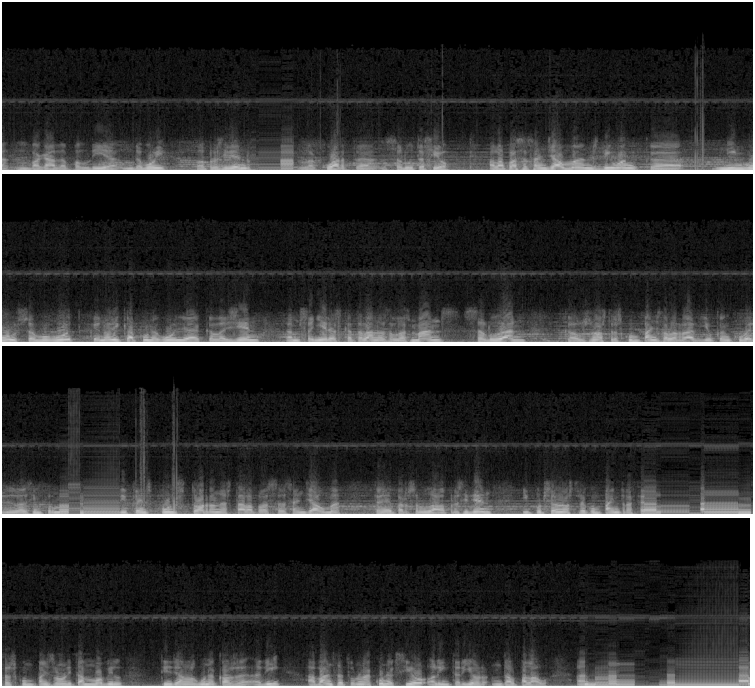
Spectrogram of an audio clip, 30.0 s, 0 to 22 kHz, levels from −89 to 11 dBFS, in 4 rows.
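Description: From 2.51 to 2.96 s, 15.61 to 16.19 s, 21.40 to 22.57 s and 28.33 s to the end at 30.01 s, the sound turns into a rigid, metallic buzz at 66.8 Hz: robotic sound from repeated short buffers. A span of about 15 ms is looped almost without break, which likely means the incoming audio stalled and was skipped. Unlike a stutter or dropout, there are no gaps, and the buzz stays at a fixed rate.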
